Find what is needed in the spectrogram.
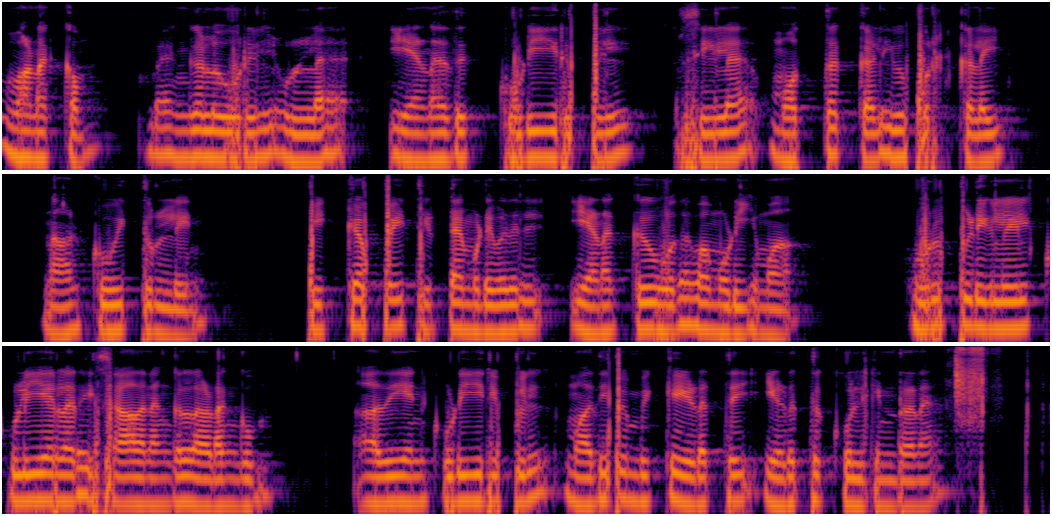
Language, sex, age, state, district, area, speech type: Tamil, male, 18-30, Tamil Nadu, Tiruppur, urban, read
